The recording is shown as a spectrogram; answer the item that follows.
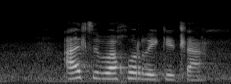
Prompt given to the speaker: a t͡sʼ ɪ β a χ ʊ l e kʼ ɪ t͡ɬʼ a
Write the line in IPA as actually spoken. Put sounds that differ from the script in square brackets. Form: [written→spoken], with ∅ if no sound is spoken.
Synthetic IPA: a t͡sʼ ɪ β a χ ʊ [l→r] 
